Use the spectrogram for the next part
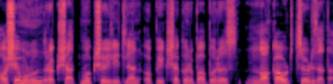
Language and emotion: Goan Konkani, neutral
